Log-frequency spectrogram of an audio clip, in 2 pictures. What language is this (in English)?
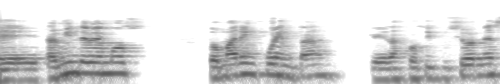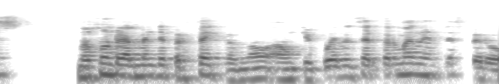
Spanish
